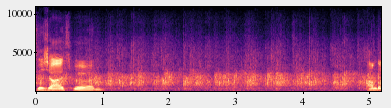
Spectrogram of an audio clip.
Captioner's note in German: Beifall bei der CDU und dem BÜNDNIS 90/DIE GRÜNEN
